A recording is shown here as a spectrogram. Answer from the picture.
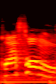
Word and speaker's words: croissant: Kalau di sini boleh kita ngomongnya croissant, tapi kalau kalian berkunjung ke sana jangan salah sebut. Gimana caranya? Koasong. Tuh. Ingat ya? Masih pakai emosi. Gini. Koasong.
